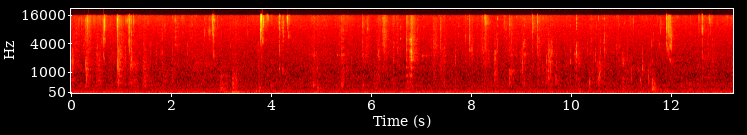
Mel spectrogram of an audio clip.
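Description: Faint chewing and biting of food, with scattered small clicks and crunches; one sharper click about four seconds in and another near the end.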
